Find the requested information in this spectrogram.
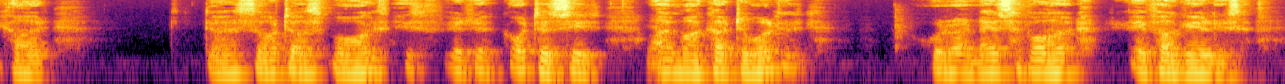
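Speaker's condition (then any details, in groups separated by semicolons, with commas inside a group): Parkinson's disease; progressive Parkinson's disease, arm tremor, finger cramping, arm dislocated in car accident with ongoing pain; could not speak properly during earlier sudden spinning vertigo episode, caller noticed voice, ambulance called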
